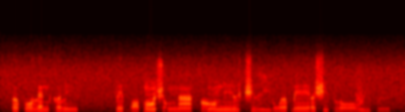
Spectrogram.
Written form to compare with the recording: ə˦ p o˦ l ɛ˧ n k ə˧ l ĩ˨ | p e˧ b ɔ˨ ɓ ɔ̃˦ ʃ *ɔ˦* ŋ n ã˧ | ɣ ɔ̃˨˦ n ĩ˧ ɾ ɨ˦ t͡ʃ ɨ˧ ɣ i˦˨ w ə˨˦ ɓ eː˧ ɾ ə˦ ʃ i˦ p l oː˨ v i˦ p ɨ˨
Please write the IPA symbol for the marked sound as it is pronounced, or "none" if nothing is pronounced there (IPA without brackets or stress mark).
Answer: ɔ˨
